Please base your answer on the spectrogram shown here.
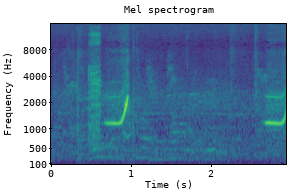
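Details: A pet ringneck parakeet gives two clear whistled notes, each held level and then sweeping sharply upward, about two seconds apart, with a brief rasp before the first.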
